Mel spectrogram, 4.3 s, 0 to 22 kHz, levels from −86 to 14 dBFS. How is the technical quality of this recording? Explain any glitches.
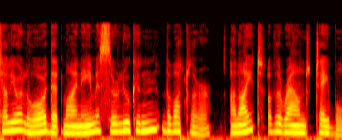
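No audible glitches or faults.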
